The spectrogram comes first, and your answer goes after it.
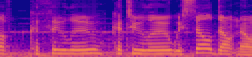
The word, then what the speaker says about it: Cthulhu: has anybody here played this game call of cthulhu ctulu we still don't know if it's cthulhu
